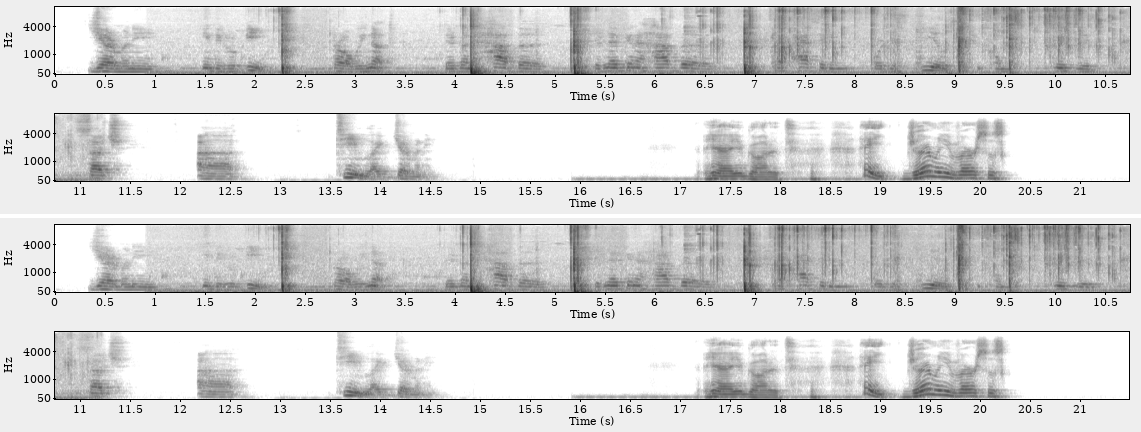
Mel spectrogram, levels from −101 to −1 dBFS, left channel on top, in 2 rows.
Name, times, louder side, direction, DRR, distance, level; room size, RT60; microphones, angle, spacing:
voice 1, 0.3-1.1 1.5-2.2 2.8-3.4 3.9-5.0 5.4-6.7 7.2-9.6 9.9-10.5 10.9-11.5 12.2-12.6 13.6-14.5, left 2 dB, 55° left, 2.3 m, -47 dB
sound 1, 0.9-11.2, right 3 dB, 20° right, 0.8 m, -36 dB
voice 2, 17.2-20.3, equal, ahead, 0.4 m, -42 dB
11.5 x 3.8 x 5.9 m
head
